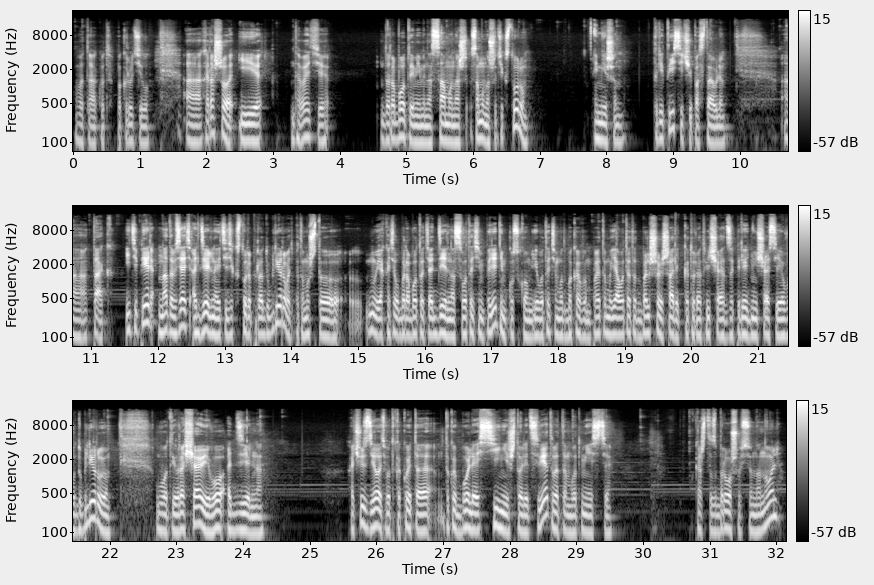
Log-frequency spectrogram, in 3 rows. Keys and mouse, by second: 0.8 ctrl+s, 2.0 click, 2.4 click, 3.1-5.4 shift+drag, 6.1 click, 6.5 click, 7.2 click, 7.5 click, 9.4 click, 9.9 shift+middle click, 10.9 click, 12.1 click, 18.8 click, 22.5 click, 22.8 click, 23.4 click, 24.4-28.0 drag, 28.0 middle click, 29.4 middle click, 30.5 BackSpace, 31.6-32.1 drag.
